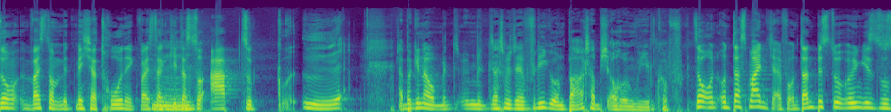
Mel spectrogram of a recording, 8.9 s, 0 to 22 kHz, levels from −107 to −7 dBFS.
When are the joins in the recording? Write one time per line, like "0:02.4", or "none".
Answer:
none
